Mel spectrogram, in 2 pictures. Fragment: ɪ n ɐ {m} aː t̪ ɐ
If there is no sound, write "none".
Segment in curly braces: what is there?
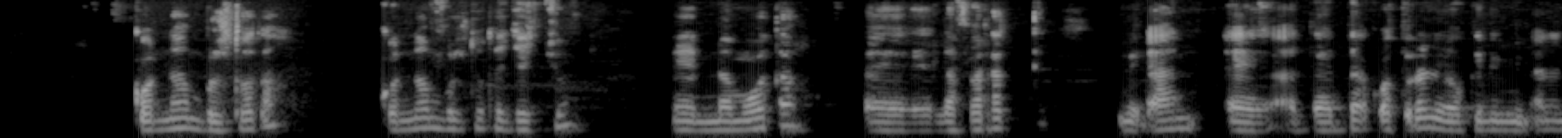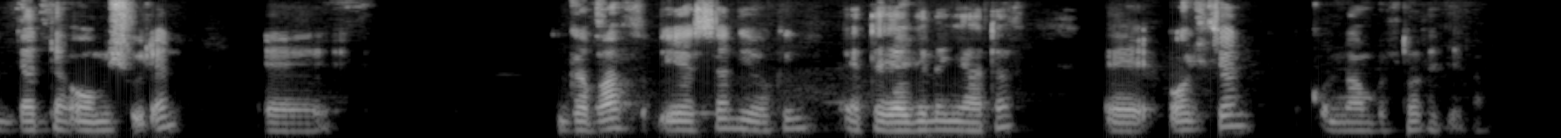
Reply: ɲ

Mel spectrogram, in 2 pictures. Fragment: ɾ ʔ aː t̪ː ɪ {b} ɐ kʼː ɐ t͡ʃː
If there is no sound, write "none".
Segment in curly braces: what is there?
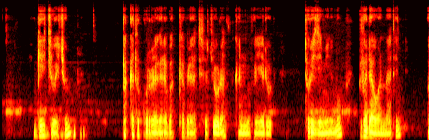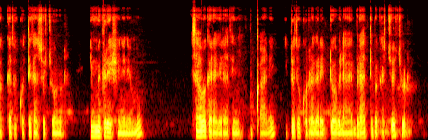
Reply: b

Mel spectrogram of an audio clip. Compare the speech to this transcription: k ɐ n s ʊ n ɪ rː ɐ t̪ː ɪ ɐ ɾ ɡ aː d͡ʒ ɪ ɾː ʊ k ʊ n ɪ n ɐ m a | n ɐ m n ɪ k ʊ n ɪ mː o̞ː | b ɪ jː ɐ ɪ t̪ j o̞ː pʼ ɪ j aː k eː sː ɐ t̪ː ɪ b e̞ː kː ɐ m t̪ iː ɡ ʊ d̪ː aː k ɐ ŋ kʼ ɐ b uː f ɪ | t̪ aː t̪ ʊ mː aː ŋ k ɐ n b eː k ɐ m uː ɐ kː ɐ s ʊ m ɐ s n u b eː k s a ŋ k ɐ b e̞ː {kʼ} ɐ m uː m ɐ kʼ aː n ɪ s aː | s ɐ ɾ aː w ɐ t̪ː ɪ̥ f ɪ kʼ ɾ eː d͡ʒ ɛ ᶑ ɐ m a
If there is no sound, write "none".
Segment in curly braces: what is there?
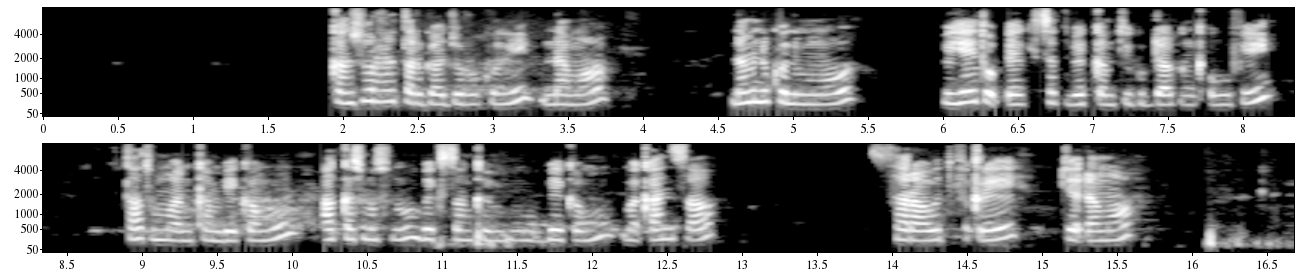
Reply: k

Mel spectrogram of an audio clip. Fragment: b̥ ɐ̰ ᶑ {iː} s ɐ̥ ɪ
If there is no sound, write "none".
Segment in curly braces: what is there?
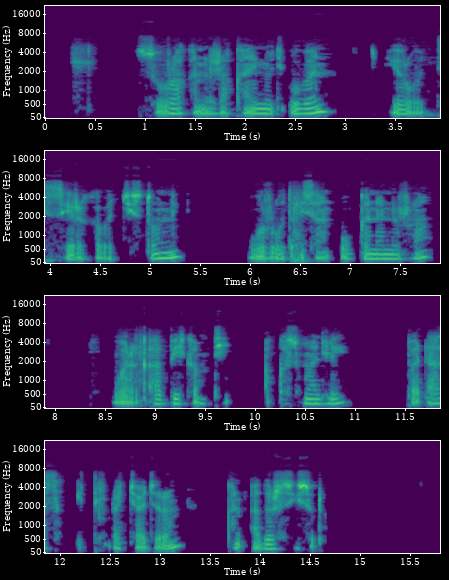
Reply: aː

